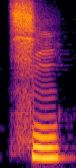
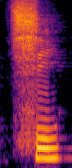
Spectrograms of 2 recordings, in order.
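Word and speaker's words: 七: And for number seven, we read it as she. So Qi, so in most languages, letter Q is pronounced as C. But in Chinese, we read it as she.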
